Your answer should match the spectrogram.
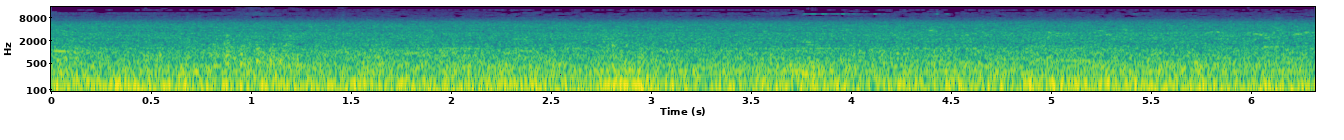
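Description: Steady outdoor background noise, a low rumble with no distinct events, of the kind made by distant traffic.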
